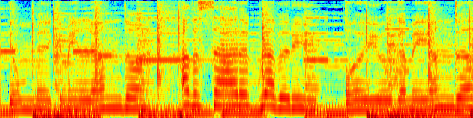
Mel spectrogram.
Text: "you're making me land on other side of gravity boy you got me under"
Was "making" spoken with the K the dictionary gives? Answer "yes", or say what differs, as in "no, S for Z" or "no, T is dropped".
no, K is dropped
